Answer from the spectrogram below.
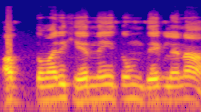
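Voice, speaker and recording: A man retelling a soap plot, reading a vengeful young male villain's threats in a flat voice. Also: a little high, a little fast, lightly acted. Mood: threatening. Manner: threatening, flatly read.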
